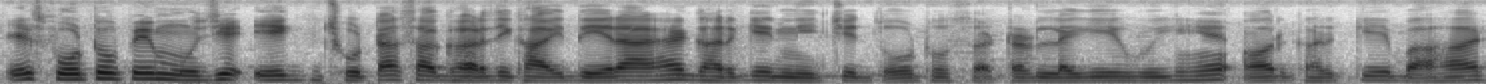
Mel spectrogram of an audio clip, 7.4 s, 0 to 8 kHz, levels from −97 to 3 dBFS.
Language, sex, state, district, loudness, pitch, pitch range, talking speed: Hindi, male, Madhya Pradesh, Katni, -16 LUFS, 145 Hz, 135-160 Hz, 195 wpm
